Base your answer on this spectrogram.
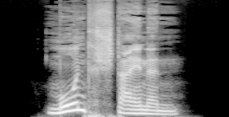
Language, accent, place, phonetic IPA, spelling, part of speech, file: German, Germany, Berlin, [ˈmoːntˌʃtaɪ̯nən], Mondsteinen, noun, De-Mondsteinen.ogg
- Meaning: dative plural of Mondstein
